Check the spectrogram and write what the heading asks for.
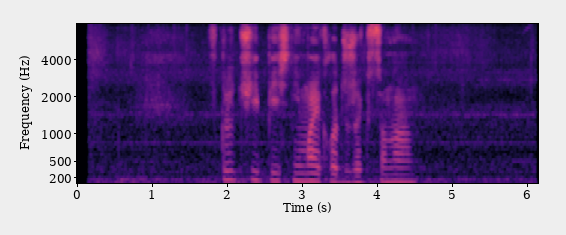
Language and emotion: Russian, sad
